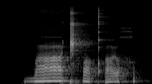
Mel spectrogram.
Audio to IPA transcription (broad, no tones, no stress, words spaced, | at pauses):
baːǁʰɔqʼʏːχ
